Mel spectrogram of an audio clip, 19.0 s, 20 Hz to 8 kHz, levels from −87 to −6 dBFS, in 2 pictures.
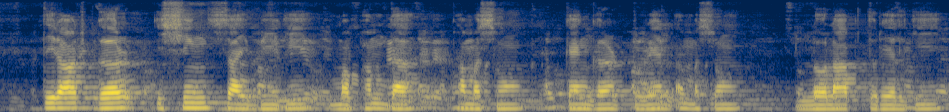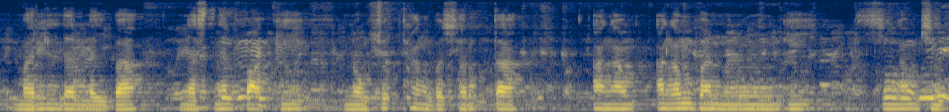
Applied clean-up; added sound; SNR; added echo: none; none; none; reverberation time 2.9 s.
